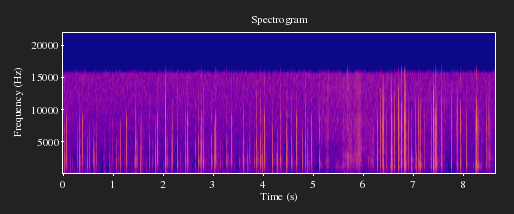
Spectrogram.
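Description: Long acrylic nails rapidly tap and scratch the glossy surface of a hollow, hand-sized gold glitter vinyl gingerbread-shaped purse held close. The result is a dense, steady stream of quick, dry clicks and scratchy, crackling strokes with a bright edge and no ring, growing a little sharper and louder toward the end.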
